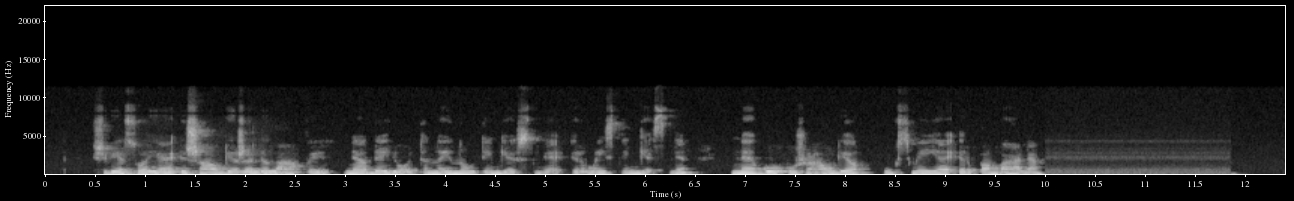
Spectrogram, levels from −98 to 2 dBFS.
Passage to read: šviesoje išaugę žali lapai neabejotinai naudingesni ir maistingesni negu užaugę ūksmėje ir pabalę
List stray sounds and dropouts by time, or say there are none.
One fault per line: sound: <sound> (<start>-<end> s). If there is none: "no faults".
no faults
